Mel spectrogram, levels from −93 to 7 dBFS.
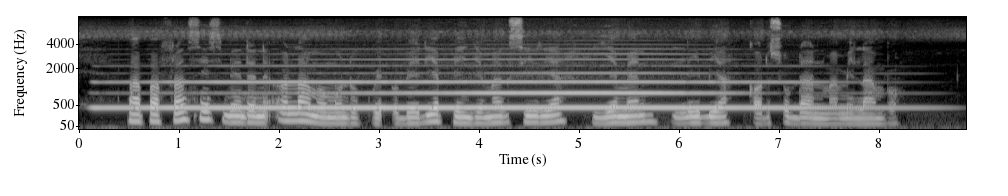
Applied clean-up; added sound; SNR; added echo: none; Wind instrument, woodwind instrument; -3 dB; none.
